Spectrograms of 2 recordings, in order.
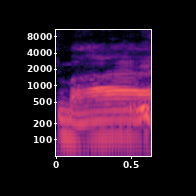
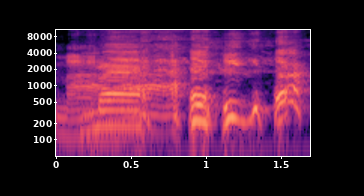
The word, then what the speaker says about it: Miike: Mike. It's Mike, isn't it? It's Miike. It's Mike. It's got two eyes in. You pronounce it Mike.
